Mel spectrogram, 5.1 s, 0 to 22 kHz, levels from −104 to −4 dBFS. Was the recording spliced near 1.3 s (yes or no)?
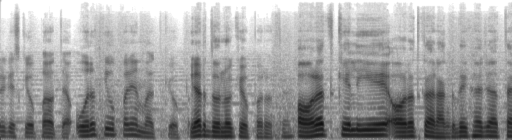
no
